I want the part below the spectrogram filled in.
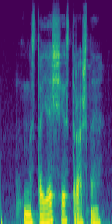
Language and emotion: Russian, neutral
